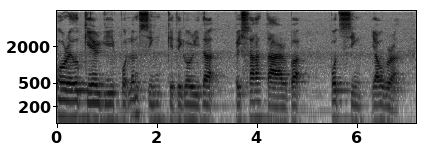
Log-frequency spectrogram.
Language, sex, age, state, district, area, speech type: Manipuri, male, 30-45, Manipur, Chandel, rural, read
